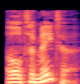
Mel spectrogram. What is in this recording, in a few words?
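"ultimata", British English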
